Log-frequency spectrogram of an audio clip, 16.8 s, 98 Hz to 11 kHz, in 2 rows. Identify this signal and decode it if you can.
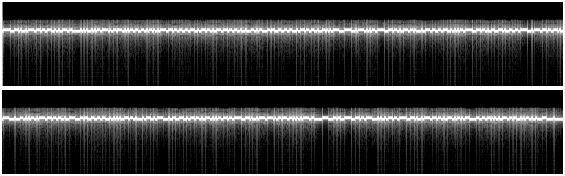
RTTY, about 45.45 baud. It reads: THE NAVYS SIDE IN A PUBLIC PROTEST AGAINST WHITE HOUSE POLICY KNOWN AS THE REVOLT OF THE ADMIRALS.
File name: fsk170 / usnavy5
